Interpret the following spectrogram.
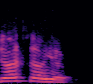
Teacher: और हमने क्या देखे, जुबान के बीच से है ज श य, यानी कि जुबान के बीच से ही इसका एग्जिट है। इसका मखरज क्या है? जुबान का बीच, ज श य, ऊपर के तालु से लगने से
